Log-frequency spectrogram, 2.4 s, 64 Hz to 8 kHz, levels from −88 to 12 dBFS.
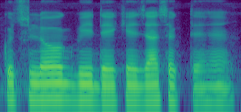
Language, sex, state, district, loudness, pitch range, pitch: Hindi, male, Arunachal Pradesh, Lower Dibang Valley, -17 LUFS, 95-110 Hz, 100 Hz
